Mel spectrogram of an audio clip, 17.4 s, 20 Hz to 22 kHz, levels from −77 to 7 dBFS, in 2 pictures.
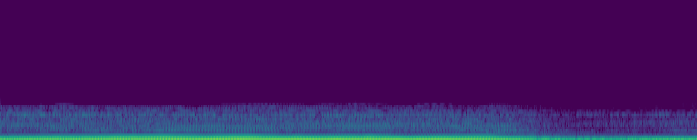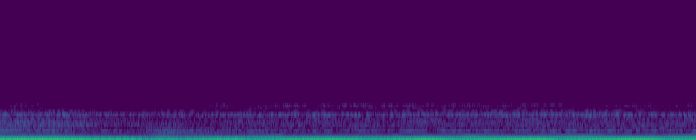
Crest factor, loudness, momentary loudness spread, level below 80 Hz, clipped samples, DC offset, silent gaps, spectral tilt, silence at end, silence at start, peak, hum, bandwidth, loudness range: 12 dB; -23 LUFS; 16 LU; -20 dBFS; under 0.1%; under 0.1%; none; -12.5 dB/octave; 0 s; 0 s; -8 dBFS; none; 1 kHz; 15 LU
